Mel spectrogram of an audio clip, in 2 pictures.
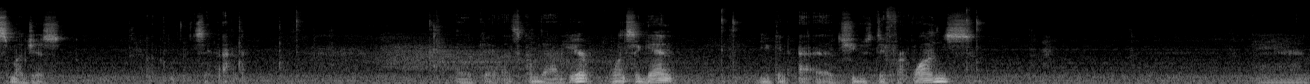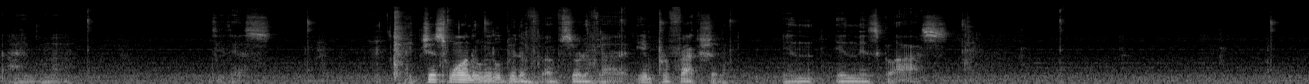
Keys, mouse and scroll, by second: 1.9-2.6 scroll down 1, 3.0 middle click, 4.8-5.9 scroll down 10, 7.2 click, 14.0 click, 17.6 click, 18.4 alt+middle click, 19.3 click, 20.4 middle click, 23.7 click.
